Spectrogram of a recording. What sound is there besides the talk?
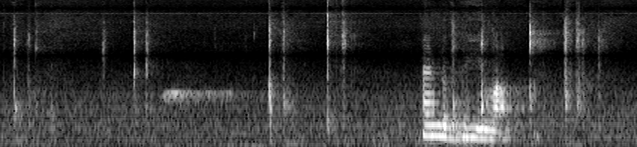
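typing on a computer keyboard in MS Word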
